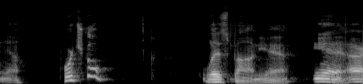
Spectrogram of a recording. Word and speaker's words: Lisbon: It's pronounced Lisbon, by the way. Lizbun. BUN.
